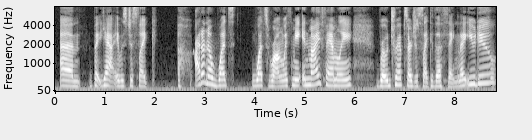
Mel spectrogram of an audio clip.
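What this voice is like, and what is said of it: Tired, strained voice. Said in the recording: “I'm so tired and run down. You can probably hear it in my voice. I'm straining a little bit.”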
